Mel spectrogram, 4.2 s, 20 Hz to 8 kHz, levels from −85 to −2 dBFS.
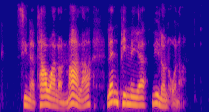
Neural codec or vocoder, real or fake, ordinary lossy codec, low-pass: none; real; Opus, 24 kbps; 7.2 kHz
